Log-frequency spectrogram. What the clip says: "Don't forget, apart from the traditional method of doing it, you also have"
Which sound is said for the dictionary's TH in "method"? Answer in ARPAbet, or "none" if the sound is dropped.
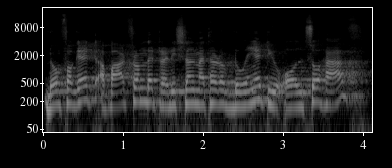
T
